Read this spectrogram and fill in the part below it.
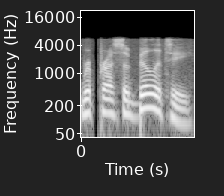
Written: repressibility

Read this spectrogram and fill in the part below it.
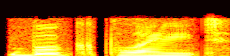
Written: bookplate

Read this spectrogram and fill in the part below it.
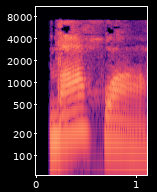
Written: mahua

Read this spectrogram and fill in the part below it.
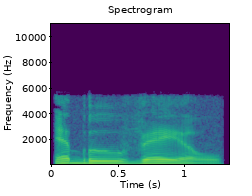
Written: Ebbw Vale

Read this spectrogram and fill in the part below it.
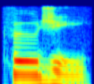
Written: fuji

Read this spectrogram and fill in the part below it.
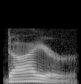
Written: dyer

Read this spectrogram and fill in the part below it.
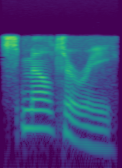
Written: smeltery

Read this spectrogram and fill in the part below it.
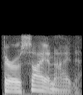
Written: ferrocyanide

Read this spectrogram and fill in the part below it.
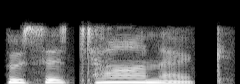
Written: Housatonic

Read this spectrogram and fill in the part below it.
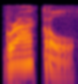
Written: grackle

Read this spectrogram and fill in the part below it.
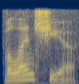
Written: Valencia

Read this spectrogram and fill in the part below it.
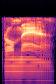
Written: Romains

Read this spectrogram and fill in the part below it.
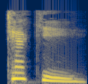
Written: tekkie

